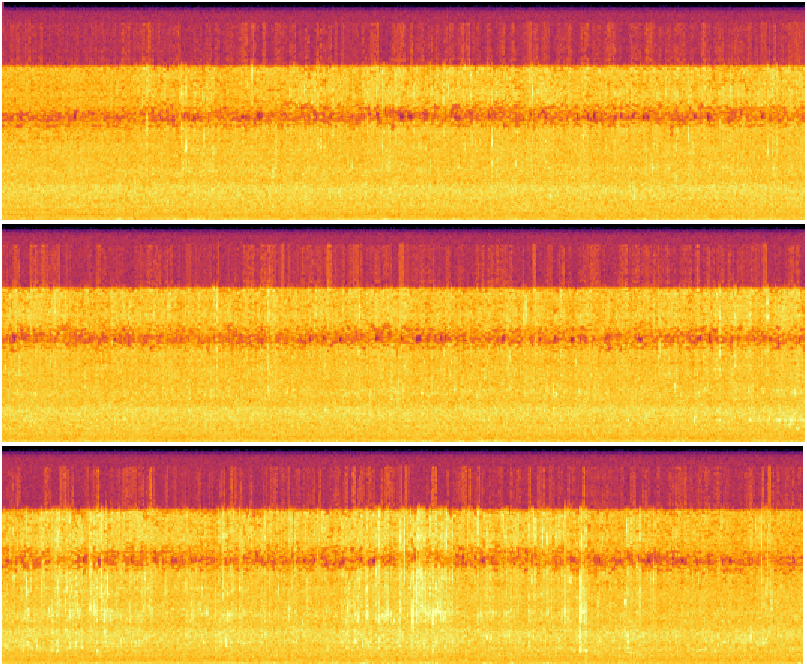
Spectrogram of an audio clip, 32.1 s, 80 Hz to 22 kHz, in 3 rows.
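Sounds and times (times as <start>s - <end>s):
small water splashes: 17.6s - 32.0s
water pouring into radiator: 18.0s - 32.0s.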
